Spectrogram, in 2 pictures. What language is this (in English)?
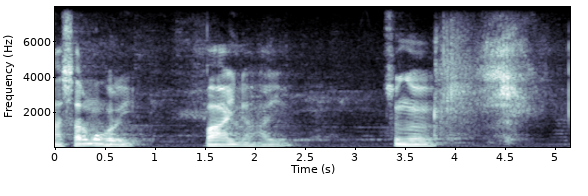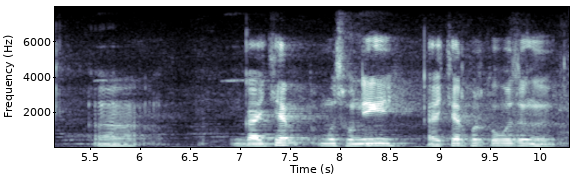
Bodo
